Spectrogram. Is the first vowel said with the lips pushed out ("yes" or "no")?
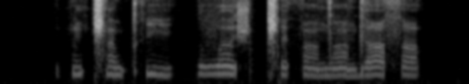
no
